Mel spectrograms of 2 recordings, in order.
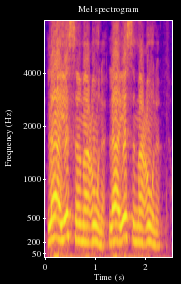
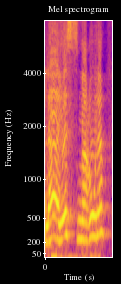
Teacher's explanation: فتسكن السين من غير قلقلة · Shown in: second take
